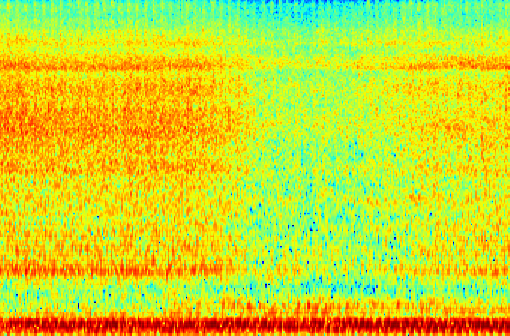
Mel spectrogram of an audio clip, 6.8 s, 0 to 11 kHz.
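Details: Small-block Ford 306, GT40P heads, Anderson N41 cam, Holley double pumper: deep steady rumble with even choppy pulse, no knocks or rattles; normal cammed idle.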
